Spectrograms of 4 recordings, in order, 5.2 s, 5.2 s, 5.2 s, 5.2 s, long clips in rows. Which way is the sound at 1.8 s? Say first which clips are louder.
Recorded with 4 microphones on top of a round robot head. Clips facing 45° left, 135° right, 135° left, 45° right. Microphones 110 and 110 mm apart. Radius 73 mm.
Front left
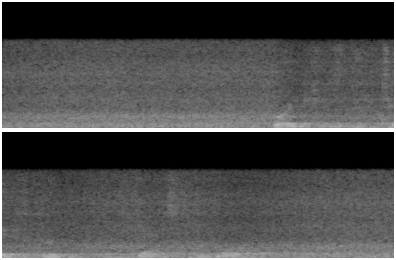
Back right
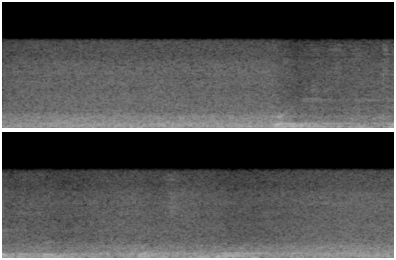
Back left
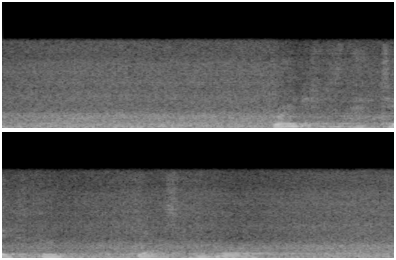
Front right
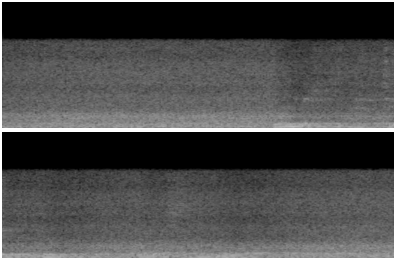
Front left 1 dB, back left 8 dB; 130° left.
